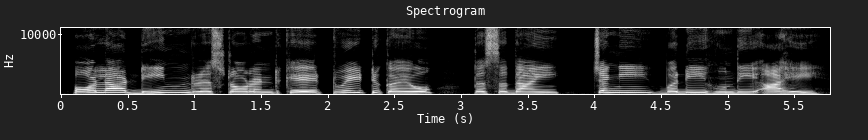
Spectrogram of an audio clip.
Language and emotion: Sindhi, neutral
